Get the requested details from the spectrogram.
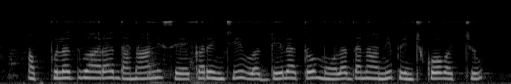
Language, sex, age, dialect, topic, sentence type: Telugu, female, 18-24, Utterandhra, banking, statement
